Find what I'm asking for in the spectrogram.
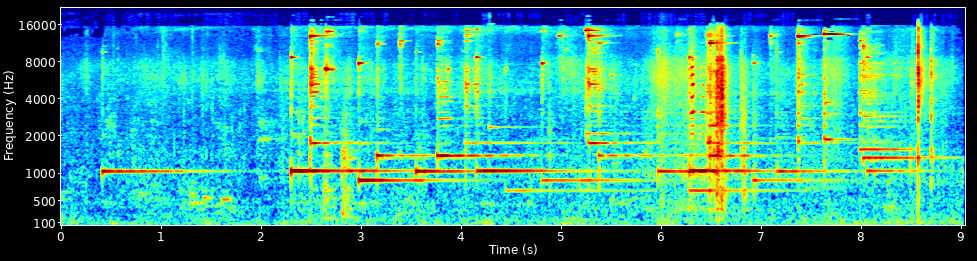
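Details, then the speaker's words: Music box mechanism just reassembled during restoration, first test play: thin chiming notes sound uneven and slightly harsh with sharp clicks, from some bent pins and the comb sitting slightly out of position; more work needed. "right I've heard enough to know that we got a little bit more work to do here some bent pins the comb is slightly out of position but uh we got the foundations of a good result here"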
